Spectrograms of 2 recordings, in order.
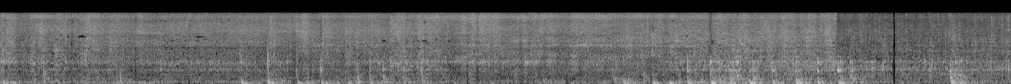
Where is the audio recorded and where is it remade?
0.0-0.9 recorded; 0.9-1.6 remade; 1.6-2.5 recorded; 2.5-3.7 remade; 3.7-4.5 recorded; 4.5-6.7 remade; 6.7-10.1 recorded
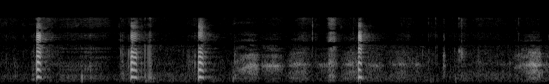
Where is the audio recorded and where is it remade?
0.0-0.6 recorded; 0.6-1.2 remade; 1.2-5.5 recorded

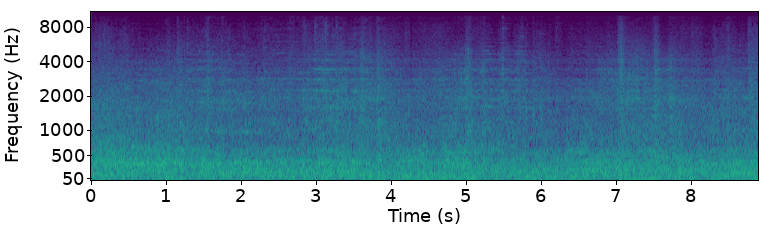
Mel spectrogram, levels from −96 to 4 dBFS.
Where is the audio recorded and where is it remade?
0.0-3.5 recorded; 3.5-5.0 remade; 5.0-6.2 recorded; 6.2-8.3 remade; 8.3-8.9 recorded

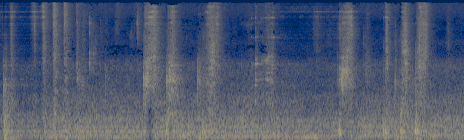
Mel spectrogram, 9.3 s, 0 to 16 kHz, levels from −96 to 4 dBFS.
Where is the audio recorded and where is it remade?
0.0-0.9 remade; 0.9-5.6 recorded; 5.6-7.2 remade; 7.2-9.3 recorded

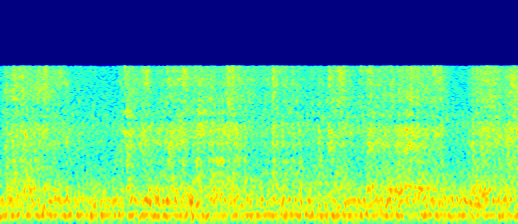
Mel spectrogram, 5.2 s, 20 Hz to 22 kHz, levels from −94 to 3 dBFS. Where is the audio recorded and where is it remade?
0.0-5.2 recorded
